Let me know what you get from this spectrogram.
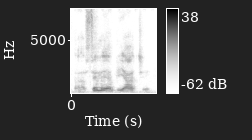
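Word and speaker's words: Simone Bianchi: That's how you pronounce his name, Simeon Bianchi.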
